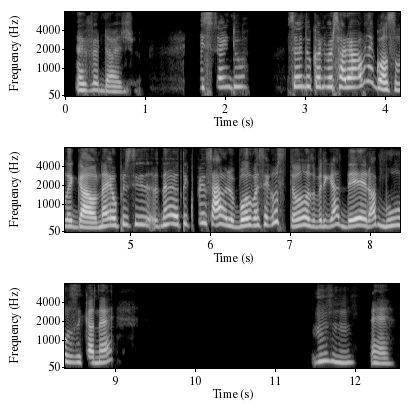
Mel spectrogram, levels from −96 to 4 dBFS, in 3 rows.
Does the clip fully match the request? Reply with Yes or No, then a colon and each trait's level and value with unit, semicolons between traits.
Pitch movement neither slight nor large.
No: wide, 6.0 semitones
